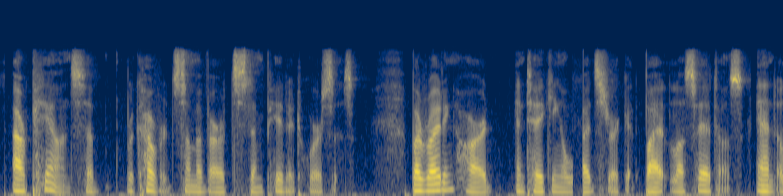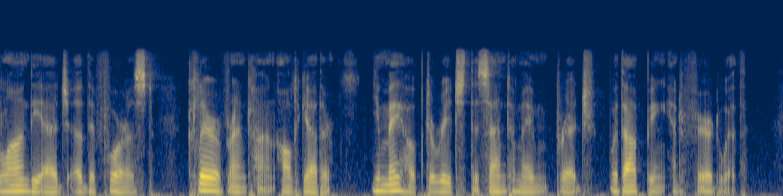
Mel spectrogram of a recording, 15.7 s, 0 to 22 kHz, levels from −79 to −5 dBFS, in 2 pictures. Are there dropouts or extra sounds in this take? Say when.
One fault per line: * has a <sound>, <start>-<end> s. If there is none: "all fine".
* has a dropout, 5.7-5.8 s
